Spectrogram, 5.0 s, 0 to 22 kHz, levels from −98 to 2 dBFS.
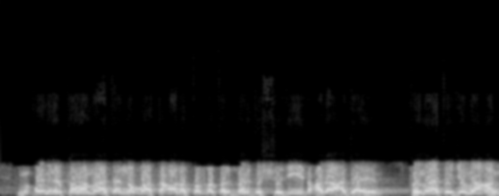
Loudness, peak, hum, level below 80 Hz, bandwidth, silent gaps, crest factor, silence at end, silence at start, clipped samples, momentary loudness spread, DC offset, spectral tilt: -13 LUFS; -2 dBFS; none; -66 dBFS; 4.1 kHz; none; 10 dB; 0 s; 0.15 s; under 0.1%; 4 LU; under 0.1%; -7.5 dB/octave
